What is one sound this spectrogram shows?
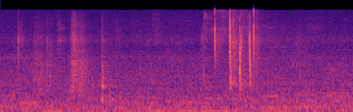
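A striker flicks across a wooden board and clacks sharply against game pieces.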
